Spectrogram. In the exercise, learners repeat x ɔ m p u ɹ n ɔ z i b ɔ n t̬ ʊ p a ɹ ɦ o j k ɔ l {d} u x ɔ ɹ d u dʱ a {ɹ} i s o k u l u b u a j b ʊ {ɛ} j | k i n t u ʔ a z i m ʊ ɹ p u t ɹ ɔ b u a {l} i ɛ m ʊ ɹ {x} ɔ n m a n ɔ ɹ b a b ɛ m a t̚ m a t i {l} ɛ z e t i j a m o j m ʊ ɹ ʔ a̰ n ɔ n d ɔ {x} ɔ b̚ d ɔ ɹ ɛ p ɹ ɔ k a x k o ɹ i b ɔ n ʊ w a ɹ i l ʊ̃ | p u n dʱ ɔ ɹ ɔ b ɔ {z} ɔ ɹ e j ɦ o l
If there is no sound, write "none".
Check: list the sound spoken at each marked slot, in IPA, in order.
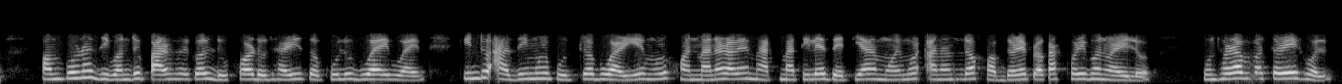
d, ɹ, a, ɹ, x, l, x, s

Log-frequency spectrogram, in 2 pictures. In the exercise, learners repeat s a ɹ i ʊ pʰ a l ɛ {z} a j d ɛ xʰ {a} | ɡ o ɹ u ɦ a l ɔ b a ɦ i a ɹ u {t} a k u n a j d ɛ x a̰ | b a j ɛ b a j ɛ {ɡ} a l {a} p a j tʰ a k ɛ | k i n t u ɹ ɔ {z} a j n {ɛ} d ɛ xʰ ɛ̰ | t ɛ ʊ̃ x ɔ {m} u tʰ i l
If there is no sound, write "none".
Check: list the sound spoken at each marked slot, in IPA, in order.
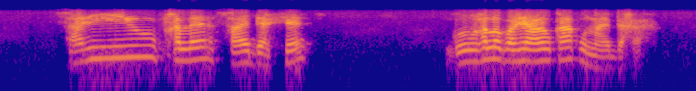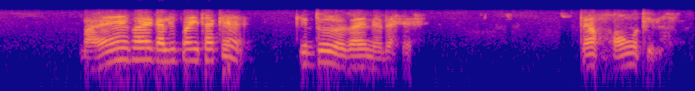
s, ɛ, k, ɡ, i, z, ɛ, ŋ

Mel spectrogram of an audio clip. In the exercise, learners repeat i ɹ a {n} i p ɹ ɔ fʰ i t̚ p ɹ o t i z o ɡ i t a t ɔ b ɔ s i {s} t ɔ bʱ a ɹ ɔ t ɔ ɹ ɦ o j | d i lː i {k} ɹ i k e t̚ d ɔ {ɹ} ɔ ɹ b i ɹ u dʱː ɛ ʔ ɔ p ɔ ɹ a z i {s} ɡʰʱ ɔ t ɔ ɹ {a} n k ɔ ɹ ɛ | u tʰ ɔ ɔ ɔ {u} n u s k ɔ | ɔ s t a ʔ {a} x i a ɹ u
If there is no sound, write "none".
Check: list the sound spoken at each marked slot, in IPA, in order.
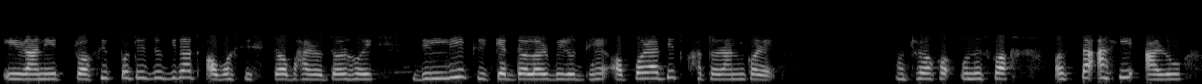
n, s, k, l, t, a, u, a

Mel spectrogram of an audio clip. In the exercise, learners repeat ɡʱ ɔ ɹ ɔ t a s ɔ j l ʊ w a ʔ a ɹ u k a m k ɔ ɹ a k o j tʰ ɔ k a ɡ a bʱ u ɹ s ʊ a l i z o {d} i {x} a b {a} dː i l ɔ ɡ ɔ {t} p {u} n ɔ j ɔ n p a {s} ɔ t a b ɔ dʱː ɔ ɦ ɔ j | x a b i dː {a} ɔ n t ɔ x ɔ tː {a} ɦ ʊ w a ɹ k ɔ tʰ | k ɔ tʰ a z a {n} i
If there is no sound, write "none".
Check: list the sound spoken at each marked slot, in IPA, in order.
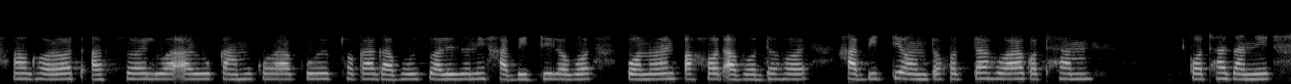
n, x, i, t, ɔ, x, i, a, n

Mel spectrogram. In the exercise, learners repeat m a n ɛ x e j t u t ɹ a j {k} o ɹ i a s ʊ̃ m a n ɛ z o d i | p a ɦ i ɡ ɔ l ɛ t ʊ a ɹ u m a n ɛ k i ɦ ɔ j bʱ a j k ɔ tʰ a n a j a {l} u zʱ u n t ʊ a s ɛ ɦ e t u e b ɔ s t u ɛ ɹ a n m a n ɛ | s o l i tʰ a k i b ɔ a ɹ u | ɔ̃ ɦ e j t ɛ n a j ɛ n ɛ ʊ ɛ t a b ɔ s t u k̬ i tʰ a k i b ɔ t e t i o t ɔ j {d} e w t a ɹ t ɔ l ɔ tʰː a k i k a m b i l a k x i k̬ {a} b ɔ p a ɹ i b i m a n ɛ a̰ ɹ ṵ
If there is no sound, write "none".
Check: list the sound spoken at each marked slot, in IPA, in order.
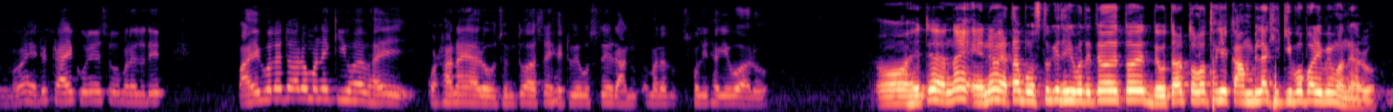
k, ɹ, d, i

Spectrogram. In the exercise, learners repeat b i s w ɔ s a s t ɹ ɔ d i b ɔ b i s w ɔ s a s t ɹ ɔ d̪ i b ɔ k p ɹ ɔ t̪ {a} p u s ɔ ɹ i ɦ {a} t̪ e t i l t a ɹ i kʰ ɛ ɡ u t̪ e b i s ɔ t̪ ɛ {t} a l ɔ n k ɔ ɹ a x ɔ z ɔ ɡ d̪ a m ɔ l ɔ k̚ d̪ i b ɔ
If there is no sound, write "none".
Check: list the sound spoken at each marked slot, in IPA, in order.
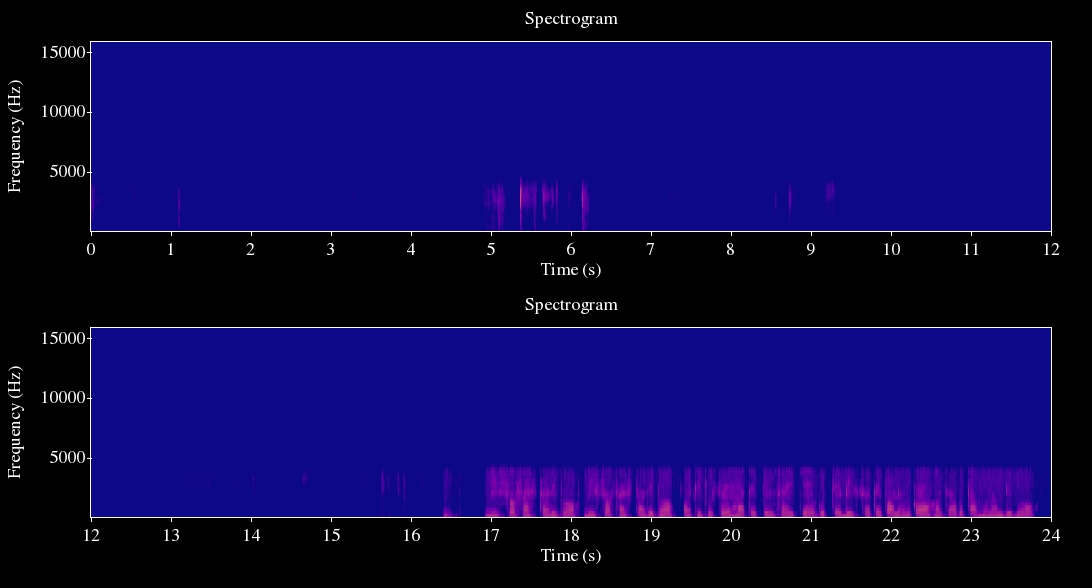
i, a, p

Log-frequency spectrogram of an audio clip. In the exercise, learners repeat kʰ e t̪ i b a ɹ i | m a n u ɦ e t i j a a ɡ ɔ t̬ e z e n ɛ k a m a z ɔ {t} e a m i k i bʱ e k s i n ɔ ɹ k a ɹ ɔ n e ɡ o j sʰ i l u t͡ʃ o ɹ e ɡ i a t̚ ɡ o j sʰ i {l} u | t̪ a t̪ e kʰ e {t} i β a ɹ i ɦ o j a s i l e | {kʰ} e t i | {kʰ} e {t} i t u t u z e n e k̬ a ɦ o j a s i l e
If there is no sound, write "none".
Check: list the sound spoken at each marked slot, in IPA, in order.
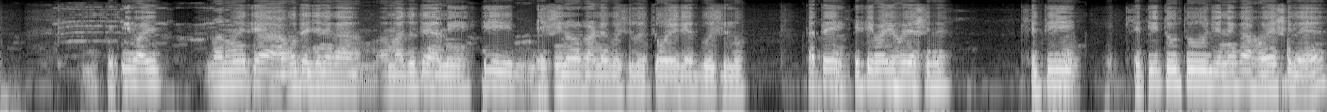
t, l, t, kʰ, kʰ, t

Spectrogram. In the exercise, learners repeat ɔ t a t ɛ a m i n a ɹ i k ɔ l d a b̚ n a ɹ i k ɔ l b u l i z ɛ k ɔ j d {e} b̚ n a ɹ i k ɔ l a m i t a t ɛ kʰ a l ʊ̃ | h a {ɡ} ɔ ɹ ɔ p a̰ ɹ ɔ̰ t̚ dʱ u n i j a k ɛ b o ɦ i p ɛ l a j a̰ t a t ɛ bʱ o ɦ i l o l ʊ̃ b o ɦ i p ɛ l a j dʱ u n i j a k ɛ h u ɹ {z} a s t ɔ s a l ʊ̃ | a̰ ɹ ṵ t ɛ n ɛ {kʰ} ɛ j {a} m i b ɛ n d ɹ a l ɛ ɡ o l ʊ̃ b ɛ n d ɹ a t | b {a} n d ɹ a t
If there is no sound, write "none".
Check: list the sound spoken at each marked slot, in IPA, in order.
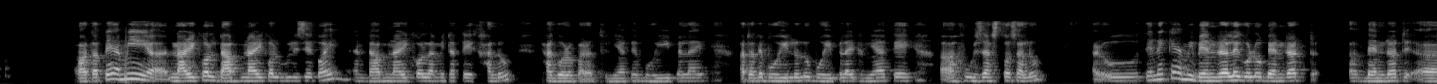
a, ɡ, z, k, a, ɛ

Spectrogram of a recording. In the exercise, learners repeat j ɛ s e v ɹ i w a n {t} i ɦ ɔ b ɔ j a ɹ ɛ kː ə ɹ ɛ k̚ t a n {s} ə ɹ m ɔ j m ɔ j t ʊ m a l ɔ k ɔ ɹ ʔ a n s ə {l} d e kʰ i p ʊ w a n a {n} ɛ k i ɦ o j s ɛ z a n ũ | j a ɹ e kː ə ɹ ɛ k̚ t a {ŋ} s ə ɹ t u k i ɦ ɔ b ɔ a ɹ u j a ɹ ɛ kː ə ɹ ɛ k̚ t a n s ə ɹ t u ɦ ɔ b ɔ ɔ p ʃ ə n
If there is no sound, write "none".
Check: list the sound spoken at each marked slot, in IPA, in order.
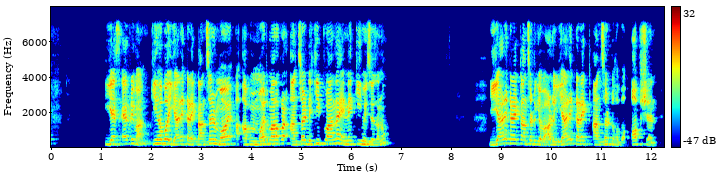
k, s, ɹ, n, n

